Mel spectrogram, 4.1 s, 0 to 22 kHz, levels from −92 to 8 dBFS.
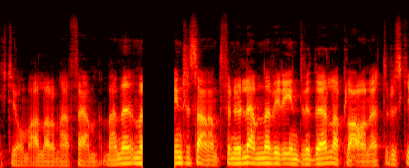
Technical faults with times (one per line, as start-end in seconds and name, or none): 1.42-1.74 audio dropout to silence
2.07-2.13 repeated frames
3.51-3.56 repeated frames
